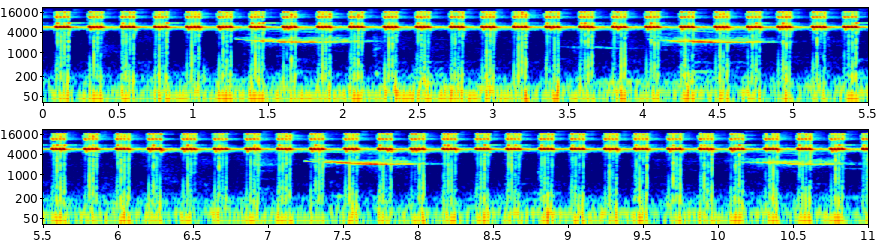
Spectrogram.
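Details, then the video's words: Cricket sound used as master audio for training songbirds: a steady, high-pitched pulsed chirping, about two pulses each second with ringing overtones, while a faint falling whistle returns every few seconds in the background. "ASLI SUARA JANGKRIK BUAT MASTERAN BURUNG"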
